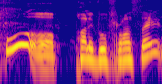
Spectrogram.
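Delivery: high mock-flirty French question; imitating the ladies. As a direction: swoon at him in French. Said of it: "they're like".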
